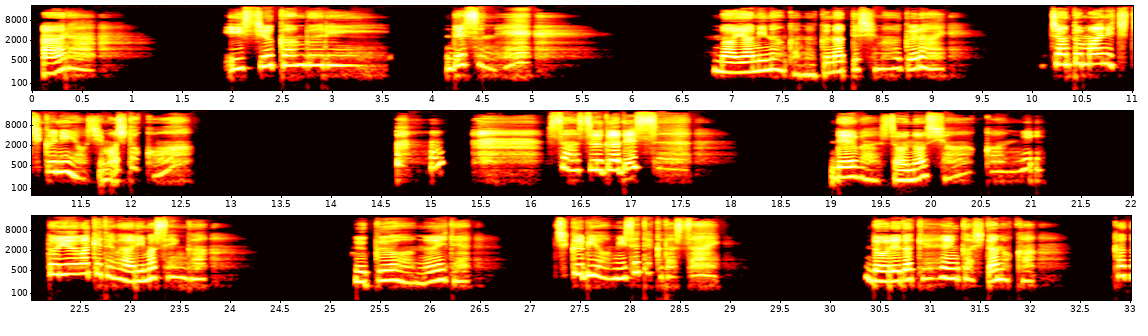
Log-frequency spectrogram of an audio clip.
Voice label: 脳が蕩けるあまあま両耳舐めチクニー, ASMR

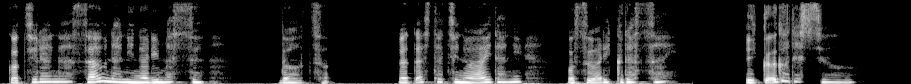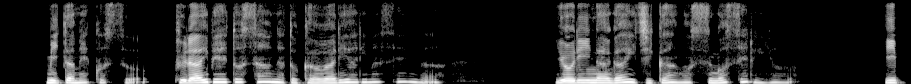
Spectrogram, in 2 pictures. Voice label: 全身リップ 乳首責め エフェクト無し; 乳首責めされながらオナニー鑑賞チンイラ誘惑; 種付けサウナ

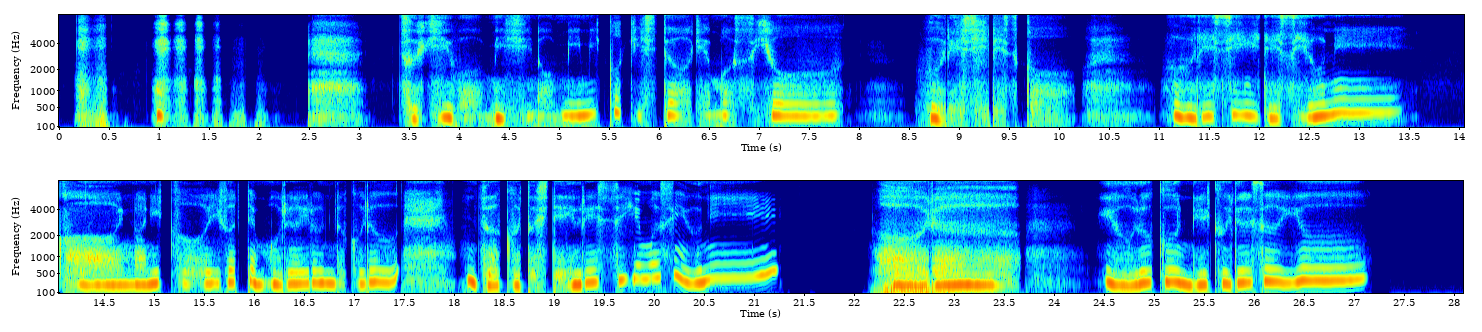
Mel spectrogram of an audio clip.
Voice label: 右耳を耳かきしてあげます, ASMR; 左右反転ver; きったなぁい右耳を耳かきしてあげます

